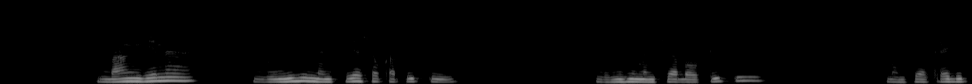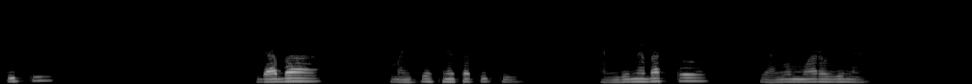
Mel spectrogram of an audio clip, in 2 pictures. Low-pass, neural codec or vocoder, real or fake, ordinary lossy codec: 3.6 kHz; codec, 16 kHz, 16 kbps, FreqCodec, smaller model; fake; none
